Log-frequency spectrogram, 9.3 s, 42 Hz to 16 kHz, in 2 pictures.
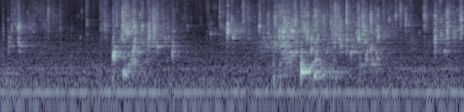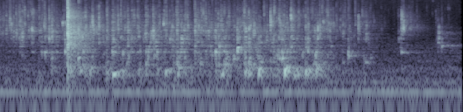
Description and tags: Bathroom Pee03
flush, toilet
